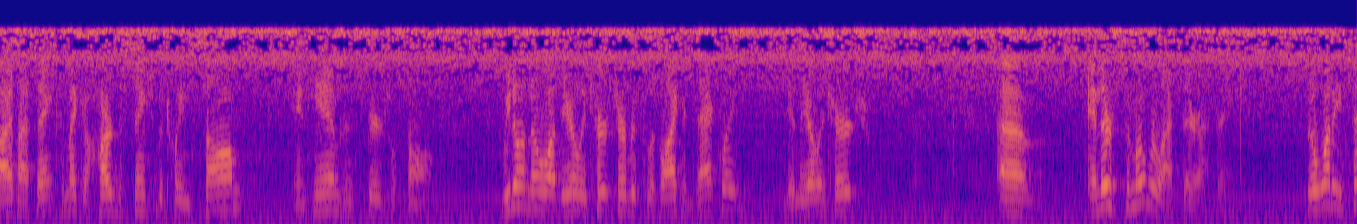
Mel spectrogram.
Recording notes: Sorry for the audio quality again. We are working to isolate and correct the issue.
